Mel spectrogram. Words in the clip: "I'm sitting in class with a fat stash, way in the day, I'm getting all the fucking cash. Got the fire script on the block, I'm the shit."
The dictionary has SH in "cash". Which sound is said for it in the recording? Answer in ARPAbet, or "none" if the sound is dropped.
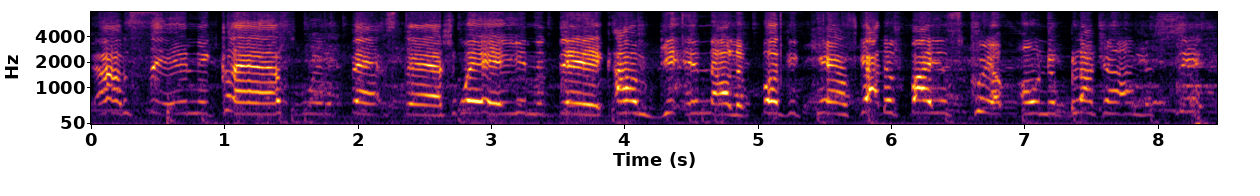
S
